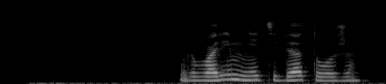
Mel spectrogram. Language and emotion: Russian, neutral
